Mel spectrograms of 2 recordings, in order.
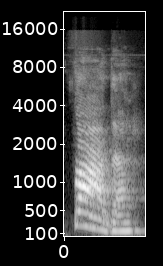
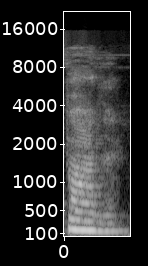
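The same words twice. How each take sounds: First: It is said in a normal, non-lowered voice. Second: It is said in a low voice.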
